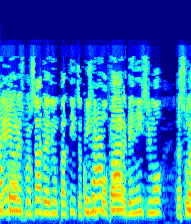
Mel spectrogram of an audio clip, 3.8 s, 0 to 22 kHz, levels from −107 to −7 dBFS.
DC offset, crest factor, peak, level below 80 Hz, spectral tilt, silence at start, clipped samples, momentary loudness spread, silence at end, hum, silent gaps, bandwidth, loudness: under 0.1%; 18 dB; -18 dBFS; -90 dBFS; -3.5 dB/octave; 0 s; under 0.1%; 10 LU; 0 s; none; none; 10 kHz; -36 LUFS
